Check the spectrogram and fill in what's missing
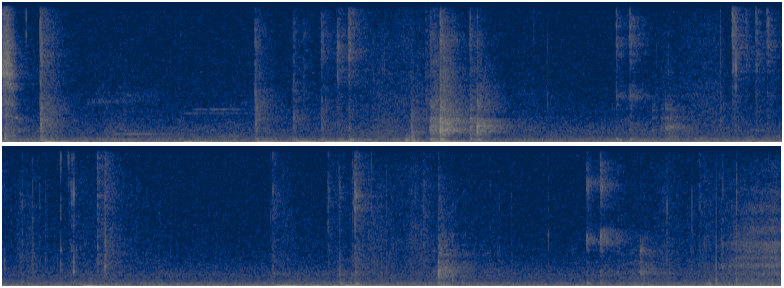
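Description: Quiet clicking of keys on a computer keyboard while entering an employee's name into business software, in irregular short bursts of taps and pauses, close but faint, with no voices.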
